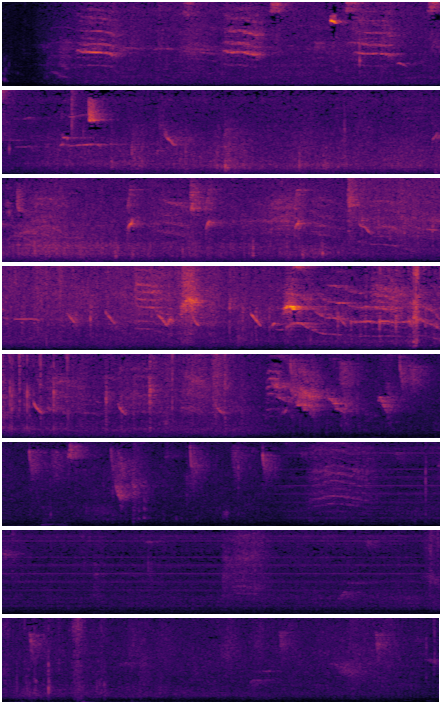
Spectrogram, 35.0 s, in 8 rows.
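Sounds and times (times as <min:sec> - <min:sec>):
jungle birds calling: 0:00.0 - 0:35.0
steady background hiss: 0:00.0 - 0:35.0.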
